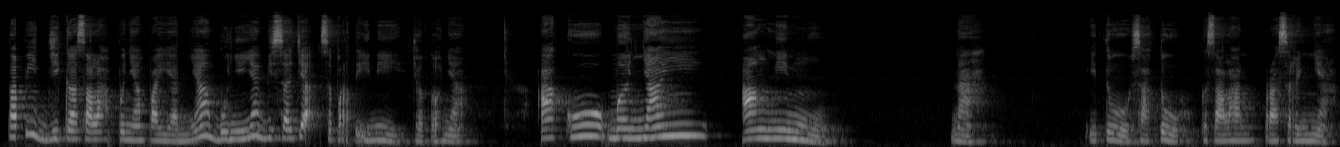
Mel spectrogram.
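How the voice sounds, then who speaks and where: A woman teaching a music class, explaining terms step by step and now and then singing a short phrase to show them. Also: mid-range voice. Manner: explains slowly, sings short demo phrases. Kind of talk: slow explanatory class lesson.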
